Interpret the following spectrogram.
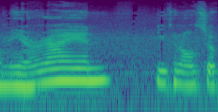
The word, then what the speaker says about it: Orion: So I do ask that going forward y'all call me Orion.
